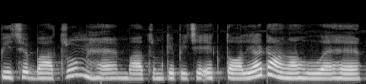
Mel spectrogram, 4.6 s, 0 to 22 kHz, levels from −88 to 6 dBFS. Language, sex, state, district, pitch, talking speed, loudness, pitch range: Hindi, female, Jharkhand, Garhwa, 210 Hz, 145 wpm, -15 LUFS, 200-230 Hz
